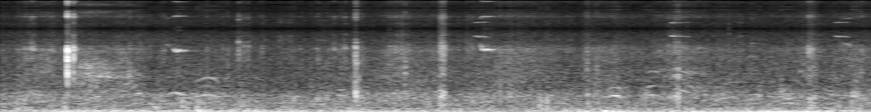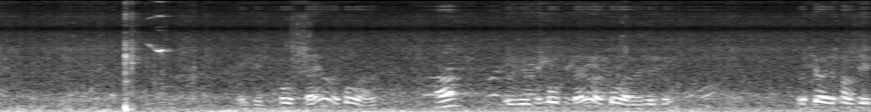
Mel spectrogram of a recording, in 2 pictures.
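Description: Faint, indistinct voices of people talking some way off, starting about two-thirds of the way in, with scattered small clicks and ticks before that.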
